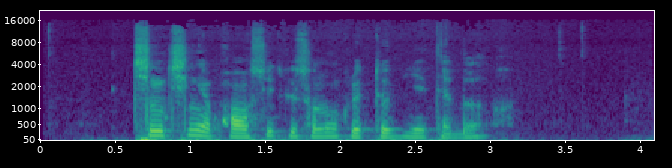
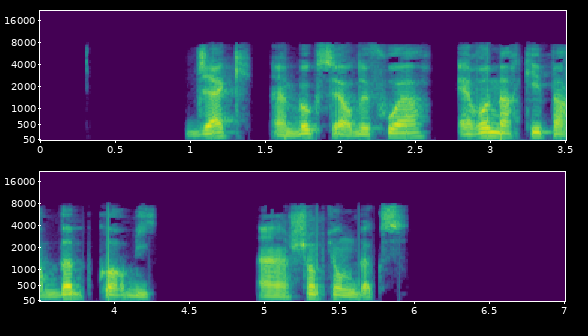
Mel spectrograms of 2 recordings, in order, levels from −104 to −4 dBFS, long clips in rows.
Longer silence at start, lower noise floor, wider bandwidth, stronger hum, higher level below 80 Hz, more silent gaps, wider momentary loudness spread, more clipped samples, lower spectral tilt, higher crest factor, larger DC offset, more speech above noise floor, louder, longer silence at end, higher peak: second, 0.65 s vs 1 s; second, -70 dBFS vs under -90 dBFS; first, 16 kHz vs 8 kHz; neither; about the same, -50 dBFS vs -54 dBFS; second, none vs 1.42-1.53 s, 2.64-2.79 s, 4.30-4.96 s; first, 11 LU vs 8 LU; neither; about the same, -4.5 dB/octave vs -4.5 dB/octave; about the same, 20 dB vs 20 dB; neither; second, 34 dB vs over 71 dB; second, -37 LUFS vs -19 LUFS; second, 0.95 s vs 1.1 s; second, -18 dBFS vs -2 dBFS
